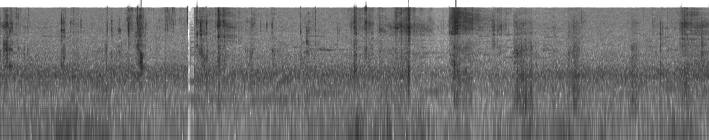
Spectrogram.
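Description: Close-miked chewing of honey-grilled chicken breast, with many short wet mouth clicks and smacks, over a steady low rumble of sea wind on the microphone.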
